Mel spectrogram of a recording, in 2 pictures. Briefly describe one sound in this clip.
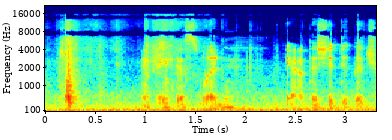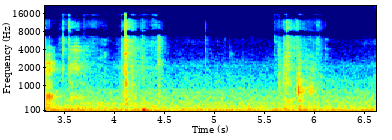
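Paper rustles and crinkles close by.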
